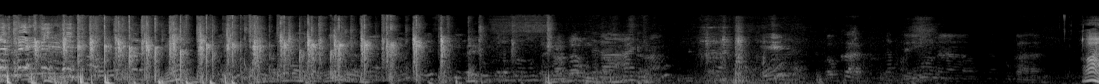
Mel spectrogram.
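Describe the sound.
A crowd bursts into loud, dense applause for the person interviewed earlier, many hands clapping rapidly for several seconds before it thins out and fades, leaving people talking and murmuring.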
